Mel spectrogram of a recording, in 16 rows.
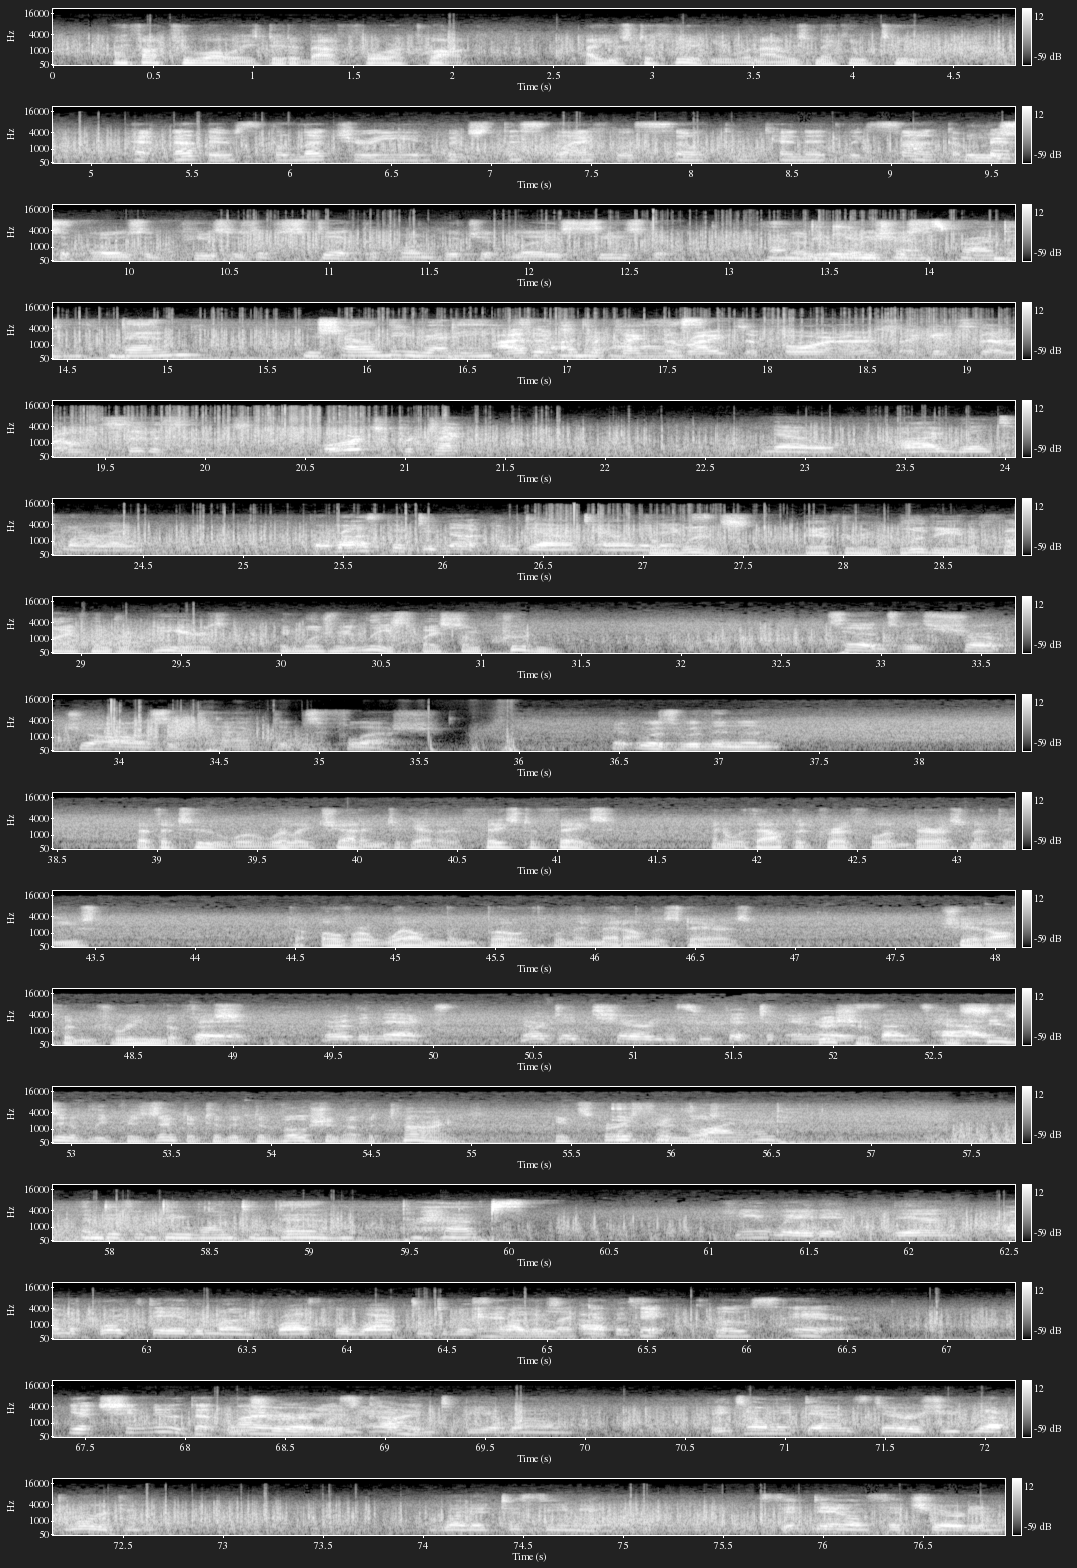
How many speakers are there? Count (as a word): seven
